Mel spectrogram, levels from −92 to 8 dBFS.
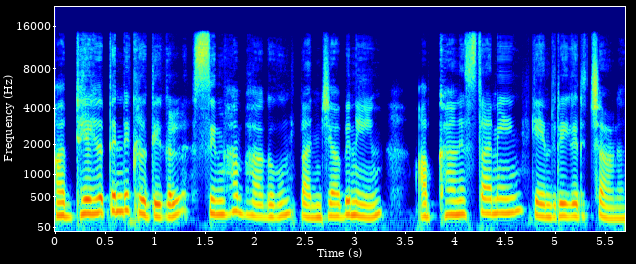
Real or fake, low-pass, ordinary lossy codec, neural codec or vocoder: fake; 14.4 kHz; none; codec, 32 kHz, 1.9 kbps, SNAC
